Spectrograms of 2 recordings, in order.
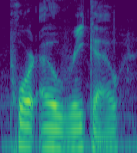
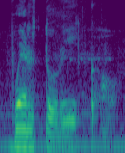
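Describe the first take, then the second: First: The name is said in an imitated older way. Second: The name is said in the speaker's usual way.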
